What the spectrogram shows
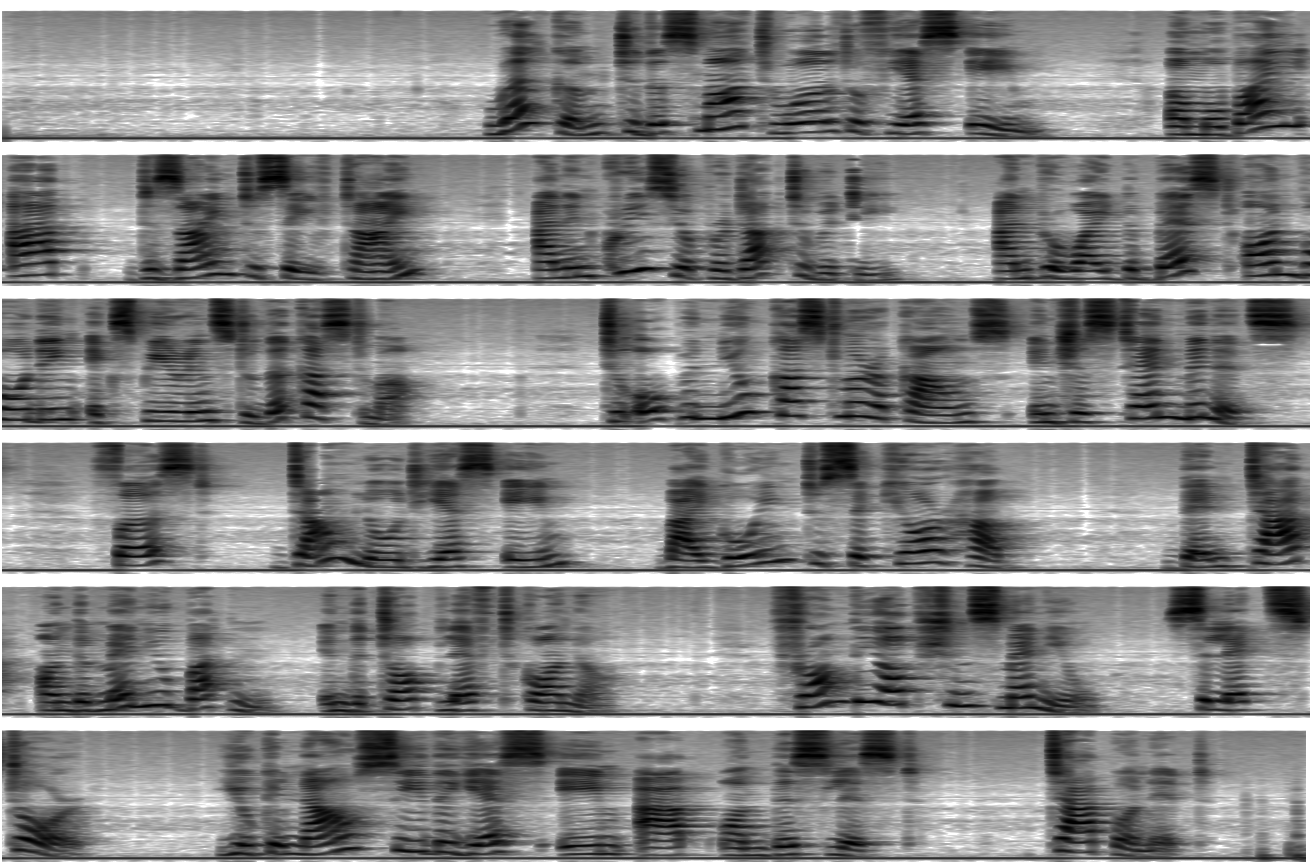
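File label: corporate training, English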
